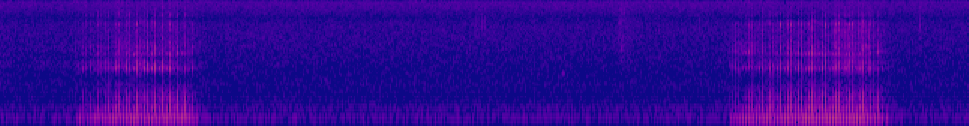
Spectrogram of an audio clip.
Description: Dog snores louder than car horn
